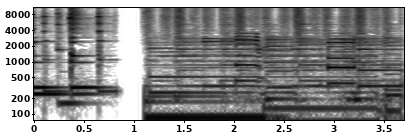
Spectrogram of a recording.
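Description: Phone ringtone for an incoming call plays as an electronic melody: a short run of bright stepped notes, a brief silence, then a fuller, sustained chord-like tune that continues steadily to the end with no talk.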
